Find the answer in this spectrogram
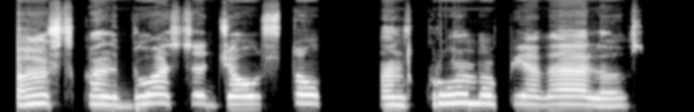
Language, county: Lithuanian, Vilnius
